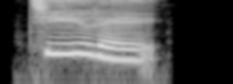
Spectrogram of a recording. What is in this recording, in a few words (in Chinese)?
"积累", Chinese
